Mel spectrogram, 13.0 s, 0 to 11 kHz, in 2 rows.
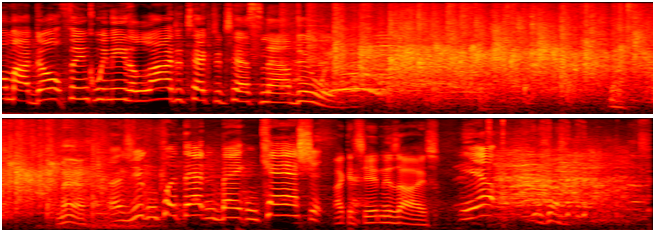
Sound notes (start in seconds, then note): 2.8 audience clapping; 3.4 audience exclaiming; 11.8 laughing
